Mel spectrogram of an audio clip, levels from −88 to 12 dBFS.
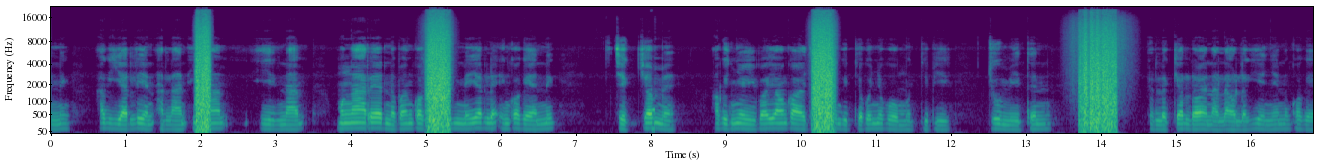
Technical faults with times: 1.87-2.17 wireless microphone noise hit
4.86-5.44 wireless microphone noise hit
8.00-8.05 corrupt frame decoded
10.05-10.53 wireless microphone noise hit
13.45-14.51 wireless microphone noise hit
14.09-14.15 corrupt frame decoded

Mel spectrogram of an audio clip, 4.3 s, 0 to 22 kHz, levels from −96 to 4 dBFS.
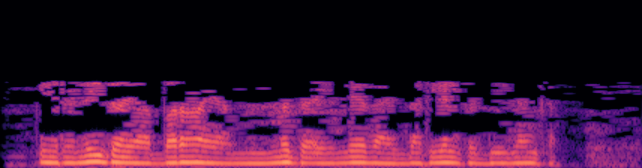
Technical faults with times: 0.00-4.28 MP3 compression

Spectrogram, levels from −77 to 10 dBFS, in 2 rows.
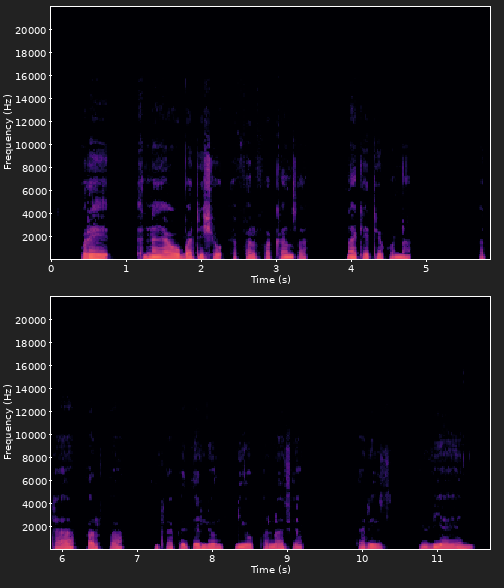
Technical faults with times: none

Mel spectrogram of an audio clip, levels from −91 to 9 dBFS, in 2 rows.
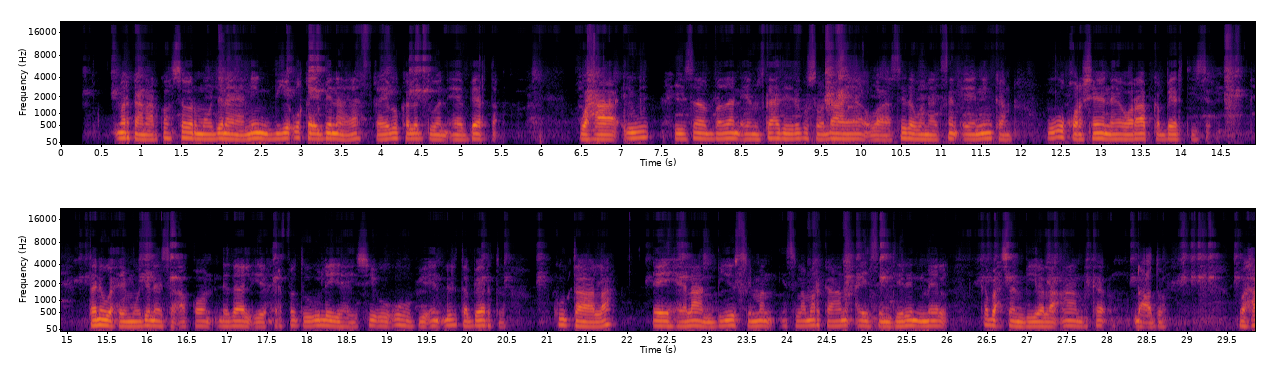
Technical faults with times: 0.00-29.86 Opus compression

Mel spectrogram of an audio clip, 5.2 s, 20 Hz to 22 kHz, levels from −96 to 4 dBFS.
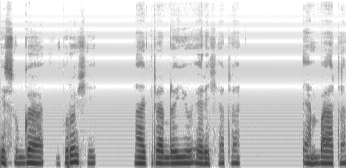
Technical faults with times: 0.00-5.20 DECT cordless phone buzz

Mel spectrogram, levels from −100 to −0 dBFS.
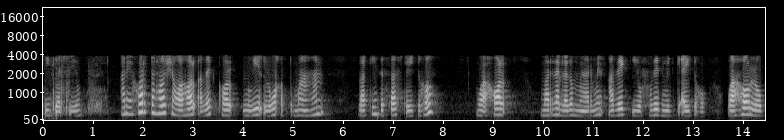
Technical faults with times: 1.82-1.84 packet loss with pitch repetition
6.68-6.72 packet loss with pitch repetition
12.54-12.58 packet loss with pitch repetition

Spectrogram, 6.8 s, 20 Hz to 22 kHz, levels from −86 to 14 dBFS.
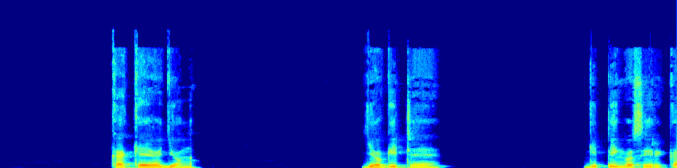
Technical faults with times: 1.91-1.93 skip ahead

